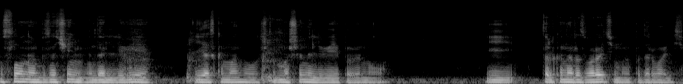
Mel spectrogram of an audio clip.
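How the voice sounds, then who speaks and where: Talking at a very fast pace yet with long, frequent pauses, a man with a fairly low, somewhat breathy voice and a dark, mellow tone keeps his intonation monotone and flat. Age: young. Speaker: captured soldier, armored vehicle commander. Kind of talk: interview answer.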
